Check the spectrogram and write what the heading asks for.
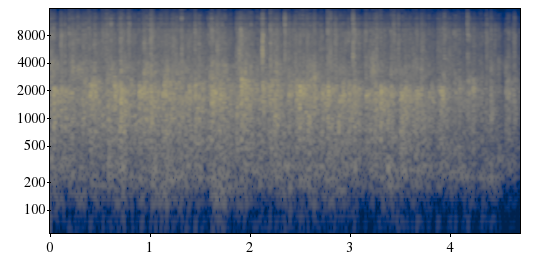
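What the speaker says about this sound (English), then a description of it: "we should give her a round of applause" Audience at a Rotary meeting breaks into sustained applause, a dense wash of many hands clapping steadily for several seconds with no voices.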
